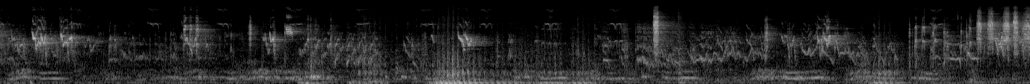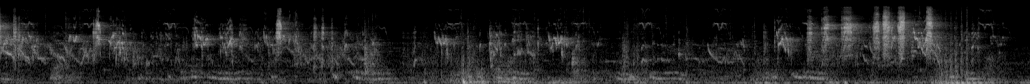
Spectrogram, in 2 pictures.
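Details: Budgerigars chatter in a busy, scratchy warble mixed with sharp chirps.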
